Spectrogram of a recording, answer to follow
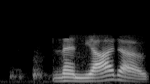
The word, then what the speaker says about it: Lanyadoo: you and everybody go and check out Jessica lenado did I pronounce it correctly you did it you did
